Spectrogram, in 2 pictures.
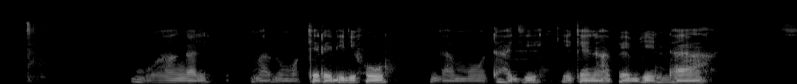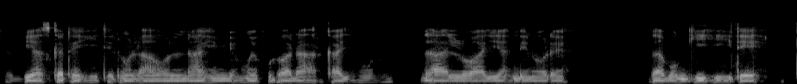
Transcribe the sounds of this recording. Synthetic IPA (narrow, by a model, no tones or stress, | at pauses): buhaŋɡal | maɾɗumɔkːɛɾɛɗiɗifu | ndamɔtad͡ʒikʼikɛnapebd͡ʒinda | ʃabːihaskatahiːtɛɗumlawɔlndahimbɛmɔjfuɗɔaɗahaɾkaːd͡ʒimuːɗum | ndalwad͡ʒiandinɔɾɛ | ndaɓɔɡihiːtɛ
